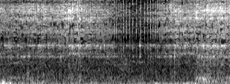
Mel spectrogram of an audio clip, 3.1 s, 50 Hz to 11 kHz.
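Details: Used Japanese-made Shimano Aerocast 2000 surf spinning reel, handle turned forward: light, fast, even clicking with no grinding or catch; retrieves smoothly and sounds healthy.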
